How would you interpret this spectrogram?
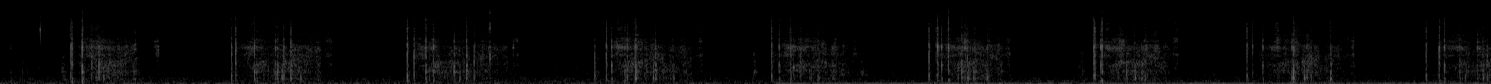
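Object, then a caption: Small printed cardboard box. Long nails tap and scratch the front of a small pink printed cardboard box in repeated strokes about every second and a half. Each stroke is a dry, papery, bright scraping rasp with short clicky taps and no ring, separated by quiet gaps.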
